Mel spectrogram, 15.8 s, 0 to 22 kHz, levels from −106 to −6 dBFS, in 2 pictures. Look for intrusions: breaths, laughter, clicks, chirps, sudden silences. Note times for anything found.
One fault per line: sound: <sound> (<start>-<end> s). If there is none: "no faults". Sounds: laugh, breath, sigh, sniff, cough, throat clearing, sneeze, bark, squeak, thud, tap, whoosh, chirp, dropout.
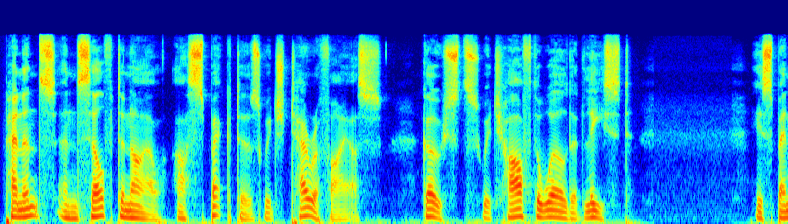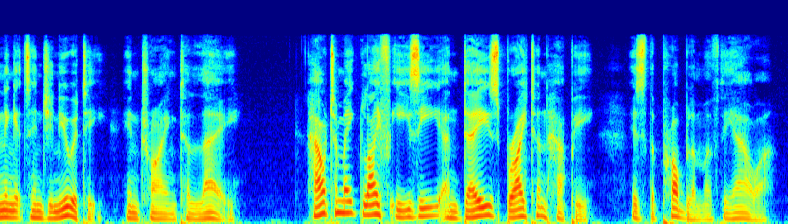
no faults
